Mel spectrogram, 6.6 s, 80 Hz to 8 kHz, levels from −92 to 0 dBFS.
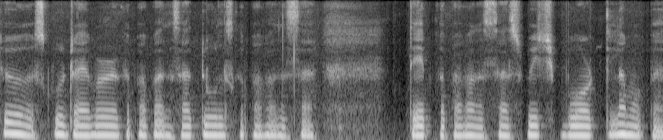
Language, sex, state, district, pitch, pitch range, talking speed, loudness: Rengma, female, Nagaland, Kohima, 150 Hz, 150-155 Hz, 125 wpm, -19 LUFS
